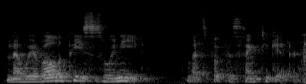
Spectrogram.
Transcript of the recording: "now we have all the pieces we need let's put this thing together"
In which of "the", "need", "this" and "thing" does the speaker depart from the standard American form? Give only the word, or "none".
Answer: none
